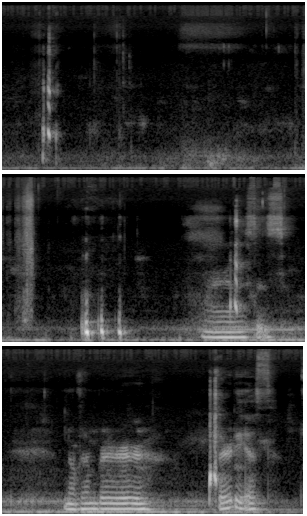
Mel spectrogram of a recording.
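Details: Four-day-old baby girl with hiccups: several brief, abrupt catches between soft infant coos and fussy sounds in a quiet room.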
